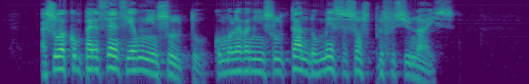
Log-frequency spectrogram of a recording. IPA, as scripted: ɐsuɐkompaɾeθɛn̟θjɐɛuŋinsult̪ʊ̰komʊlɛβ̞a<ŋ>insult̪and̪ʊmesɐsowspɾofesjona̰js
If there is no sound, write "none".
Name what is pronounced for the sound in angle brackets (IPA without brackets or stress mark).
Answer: ŋ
